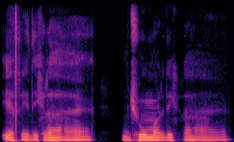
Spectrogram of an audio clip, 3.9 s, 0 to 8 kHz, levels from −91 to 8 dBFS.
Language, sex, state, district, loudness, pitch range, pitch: Hindi, male, Bihar, Patna, -21 LUFS, 140-150 Hz, 140 Hz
